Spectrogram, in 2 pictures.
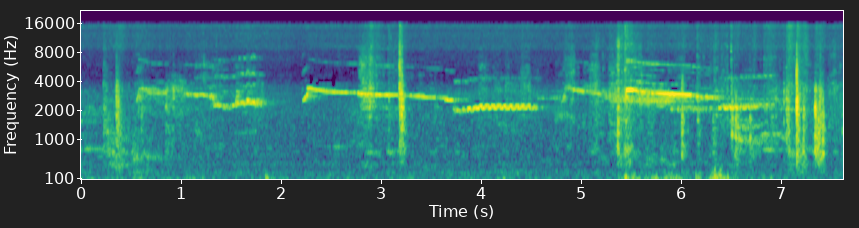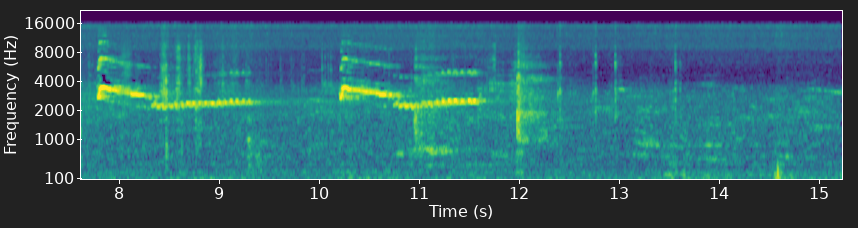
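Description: A bird calling repeatedly, several clear whistled notes that slide down in pitch. Paper rustles and knocks as sheets are handled on a clipboard.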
